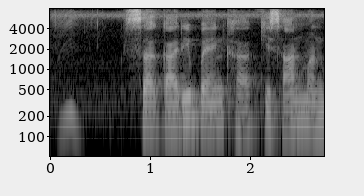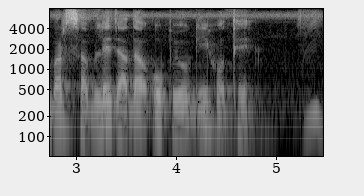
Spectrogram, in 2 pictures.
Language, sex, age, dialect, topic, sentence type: Chhattisgarhi, male, 18-24, Central, banking, statement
